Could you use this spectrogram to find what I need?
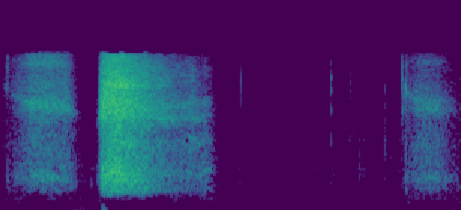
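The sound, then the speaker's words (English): A big, deep breath: a long airy rush, then a louder and fuller breath that slowly fades. A short quiet stretch with a few faint clicks follows before another breath begins. “And take a big deep breath.”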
